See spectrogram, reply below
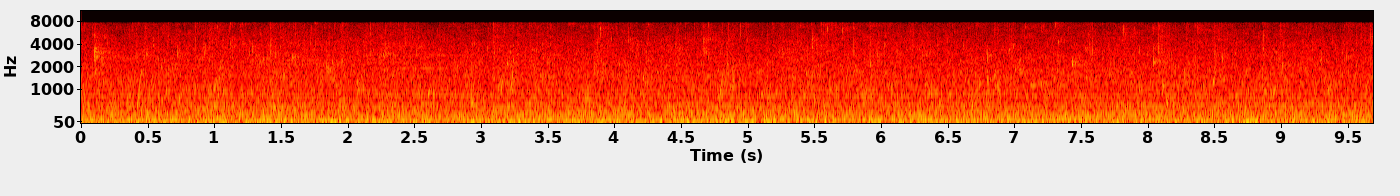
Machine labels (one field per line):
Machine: pump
